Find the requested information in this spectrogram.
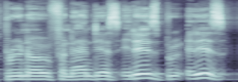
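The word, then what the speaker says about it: Bruno Fernandes: Uh, regulated screen says, "What's the correct way to pronounce Bruno Fernandez?" It is. It is. I think it's like Bruno Fernande like but imagine a Portuguese accent.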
